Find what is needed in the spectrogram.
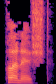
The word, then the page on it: punished: British English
